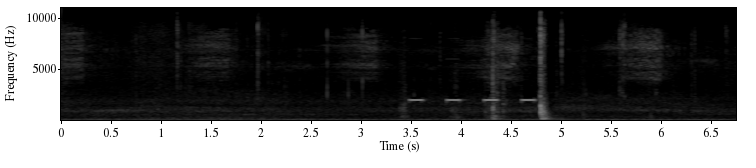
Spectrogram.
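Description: Four short, evenly spaced electronic beeps, then two sharp clicks from the Toyota Sequoia's driver door handle and latch as the door is opened, the second click the loudest. A steady low rumble runs underneath.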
